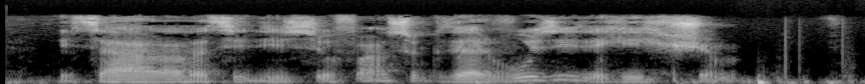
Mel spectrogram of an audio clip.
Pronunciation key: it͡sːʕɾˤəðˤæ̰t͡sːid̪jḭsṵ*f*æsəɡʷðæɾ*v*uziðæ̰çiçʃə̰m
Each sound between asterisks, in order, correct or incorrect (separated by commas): correct, correct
